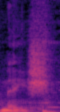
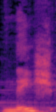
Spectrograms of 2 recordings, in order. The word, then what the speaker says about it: niche: which is not having a clearly defined lucrative niche now niche or niche however you prefer to pronounce it and an acrobat I'm sure you've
